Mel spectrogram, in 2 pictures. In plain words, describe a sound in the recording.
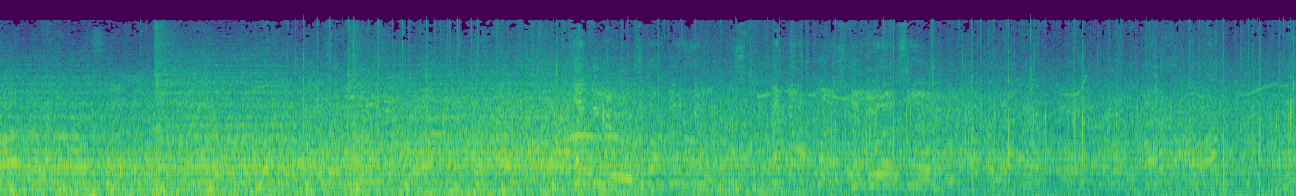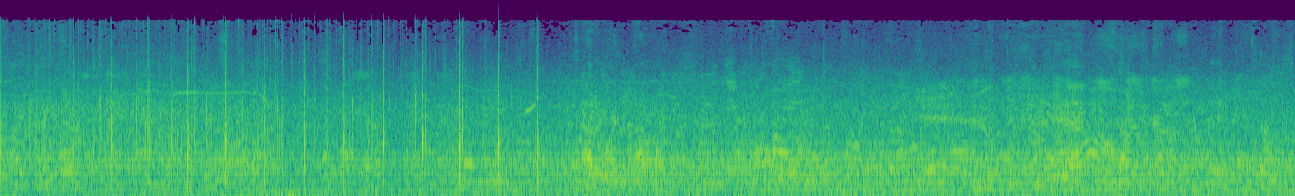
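A huge crowd cheers and roars throughout.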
